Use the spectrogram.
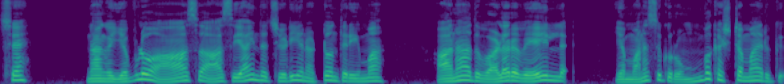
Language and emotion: Tamil, sad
